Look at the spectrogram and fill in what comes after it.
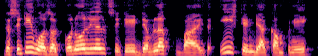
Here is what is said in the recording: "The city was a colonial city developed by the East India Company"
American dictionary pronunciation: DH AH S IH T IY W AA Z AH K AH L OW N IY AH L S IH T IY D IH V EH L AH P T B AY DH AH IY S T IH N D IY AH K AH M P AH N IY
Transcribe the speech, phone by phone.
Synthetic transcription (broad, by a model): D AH S IH T IY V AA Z AH K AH N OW L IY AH L S IH T IY D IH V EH L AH P T B AY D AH IY S T IH N D IY AH K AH M P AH N IY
